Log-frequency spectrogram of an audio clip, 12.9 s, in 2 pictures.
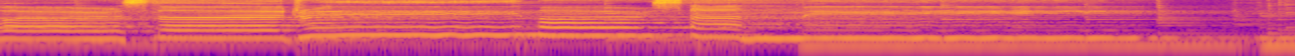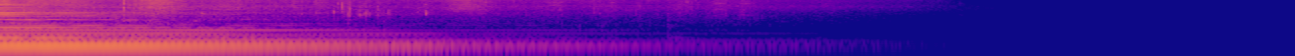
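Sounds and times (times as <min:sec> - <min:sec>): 
person singing: 0:00.0 - 0:07.4.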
